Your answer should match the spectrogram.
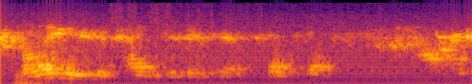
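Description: Television sound from a caller's TV carries tinny and narrow over a phone line into a call-in program, a continuous stream of broadcast voices echoing faintly, moderately loud and steady throughout with no clear pauses.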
